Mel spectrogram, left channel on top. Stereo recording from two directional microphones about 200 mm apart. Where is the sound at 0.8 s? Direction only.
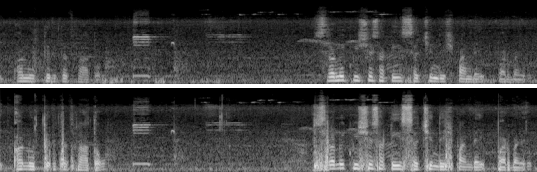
60° right (ahead or behind).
